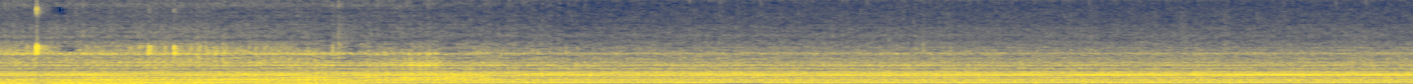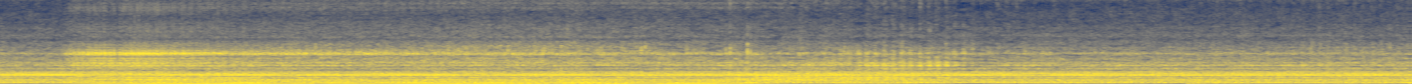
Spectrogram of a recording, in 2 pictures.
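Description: Milling machine spindle running steadily as an end mill cuts hex flats on a small threaded metal part. A deeper low rumble comes in for the first six seconds or so and again from about fifteen to twenty-two seconds, while the steady running tones stay throughout.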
